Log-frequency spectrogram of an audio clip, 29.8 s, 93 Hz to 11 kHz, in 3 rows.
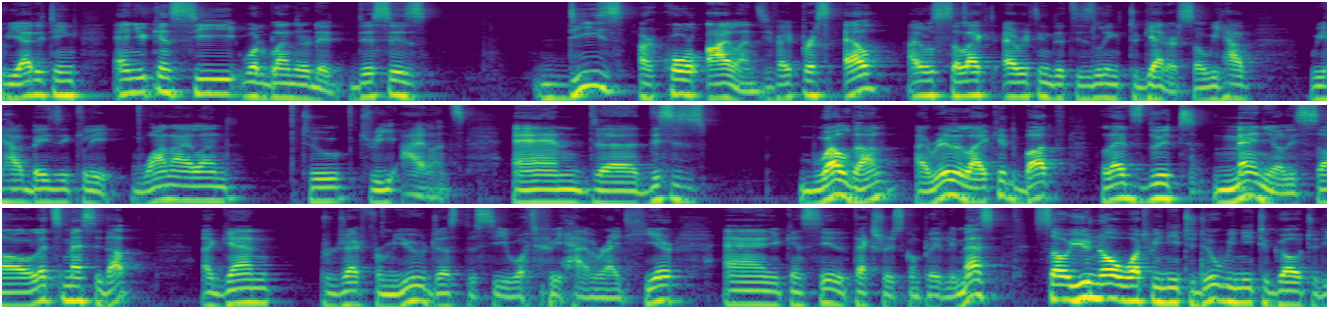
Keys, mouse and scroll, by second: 1.4 l, 6.2 l, 7.2 l, 8.2 l, 10.3-10.9 right drag, 10.9 l, 12.1 l, 12.5 l, 17.3 middle click, 20.6 u, 25.1-25.7 middle drag, 25.9 middle click, 26.4-27.3 middle drag, 28.0-28.8 scroll up 2, 28.8 Tab.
